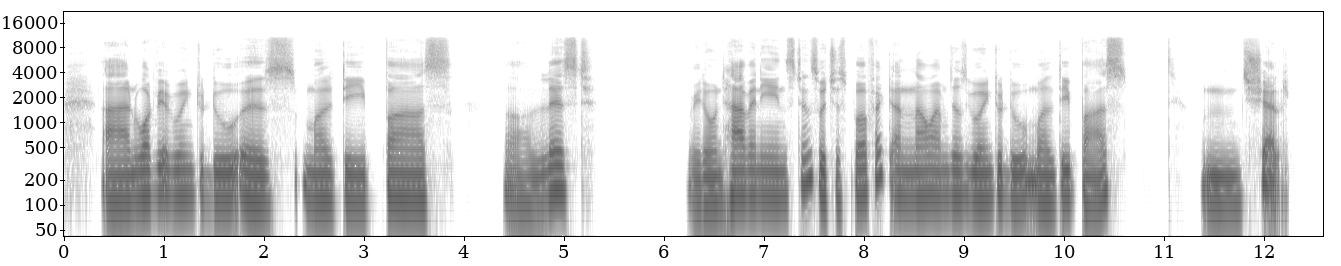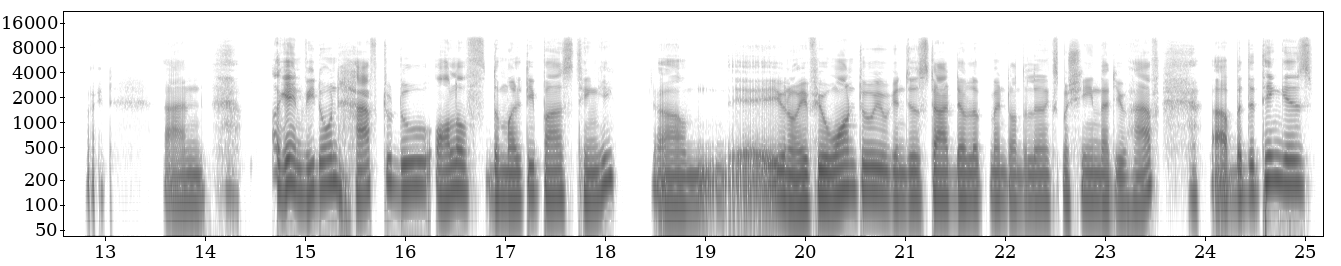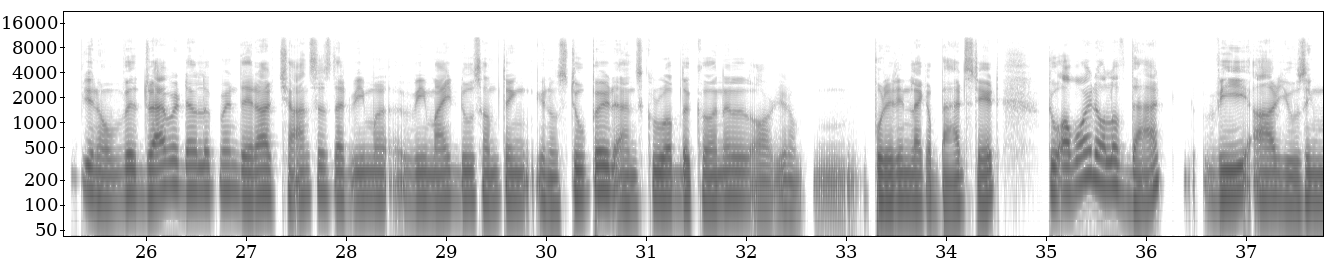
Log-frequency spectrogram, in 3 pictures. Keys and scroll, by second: 0.5-5.0 typing, 8.4-12.3 typing.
